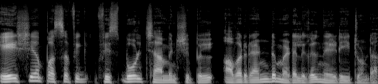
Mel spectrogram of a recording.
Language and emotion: Malayalam, neutral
